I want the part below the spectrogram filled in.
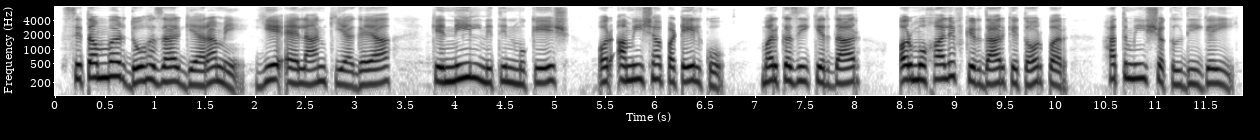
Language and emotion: Urdu, neutral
